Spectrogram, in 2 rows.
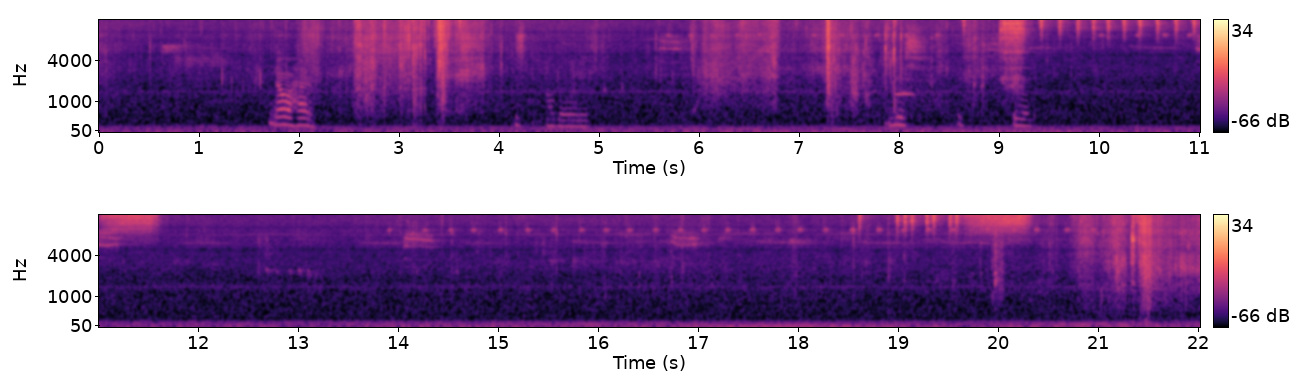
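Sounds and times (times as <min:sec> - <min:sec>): low outdoor rumble: 0:00.0 - 0:22.0
insect chirping high-pitched: 0:07.6 - 0:11.6, 0:16.8 - 0:20.6.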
